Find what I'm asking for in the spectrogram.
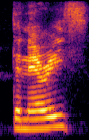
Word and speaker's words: Daenerys: Daenerys or whatever.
